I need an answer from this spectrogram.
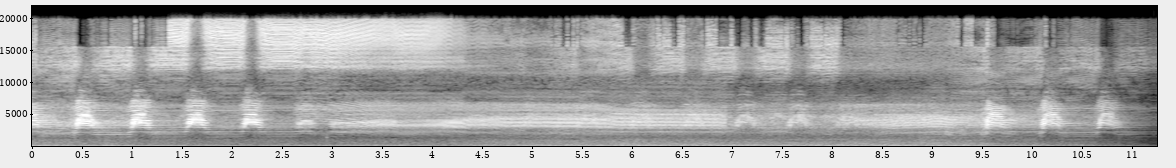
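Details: At Daegok-ri in Gapyeong County, a robust cicada back after a year sings pulsed buzzy phrases about twice a second. A steady high whirring drone holds between them, and a fresh run of pulses comes near the end.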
